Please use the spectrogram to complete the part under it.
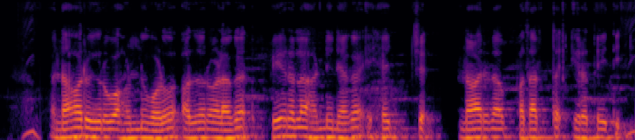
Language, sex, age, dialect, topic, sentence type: Kannada, male, 18-24, Dharwad Kannada, agriculture, statement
